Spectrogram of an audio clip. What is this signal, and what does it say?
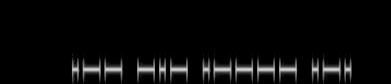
Morse code, heard as a keyed tone, about 21 wpm, 700 Hz. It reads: WK1R
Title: USA Call Signs - 4 Characters - 4x Character Spacing - 22wpm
